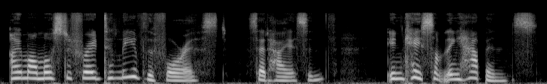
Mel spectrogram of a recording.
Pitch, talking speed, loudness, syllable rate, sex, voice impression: 240 Hz, 145 wpm, -20 LUFS, 4.6 syllables/s, female, feminine, adult-like, clear, slightly intellectual, slightly lively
